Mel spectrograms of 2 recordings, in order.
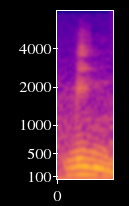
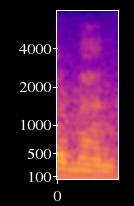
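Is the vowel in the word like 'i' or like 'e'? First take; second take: i; e. First: The vowel sounds close to 'i'. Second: The vowel sounds close to 'e'. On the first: This is how British speakers say it. "İngilizler min diyorlarmış" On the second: This is how American speakers say it. "Amerikalılar men diyorlarmış"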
